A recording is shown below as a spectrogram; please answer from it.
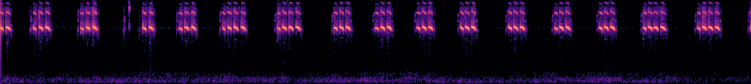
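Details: Cricket singing from its hole in the ground at night, giving crisp, high-pitched chirps, each a quick burst of a few pulses, repeated regularly almost three times a second against an otherwise quiet night.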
